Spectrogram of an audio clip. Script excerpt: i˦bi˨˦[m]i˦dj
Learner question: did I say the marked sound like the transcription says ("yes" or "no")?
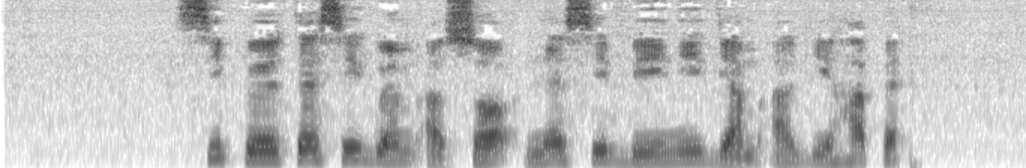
no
